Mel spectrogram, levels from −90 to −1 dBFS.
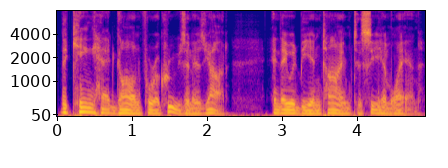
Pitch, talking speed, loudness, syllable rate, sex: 85 Hz, 245 wpm, -18 LUFS, 5.1 syllables/s, male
